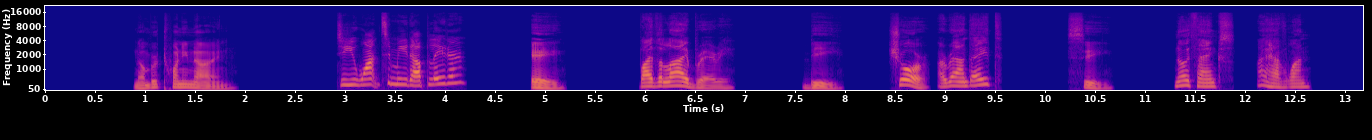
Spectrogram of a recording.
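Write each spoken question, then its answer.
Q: Do you want to meet up later?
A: B: Sure, around 8?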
